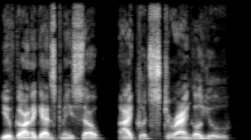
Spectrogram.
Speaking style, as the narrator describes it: he growled

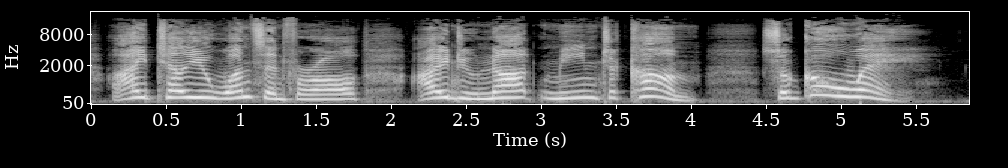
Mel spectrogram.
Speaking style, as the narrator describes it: he exclaimed

